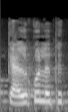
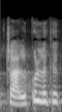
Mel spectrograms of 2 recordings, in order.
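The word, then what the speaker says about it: Chalcolithic: इसको कुछ लोग इसको कैल्कोलिथिक प्रोनाउंस करते हैं, कुछ लोग इसको चाल्कोलिथिक प्रोनाउंस करते हैं, और इसको हिंदी में ताम्रपाषाण काल कहते हैं।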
